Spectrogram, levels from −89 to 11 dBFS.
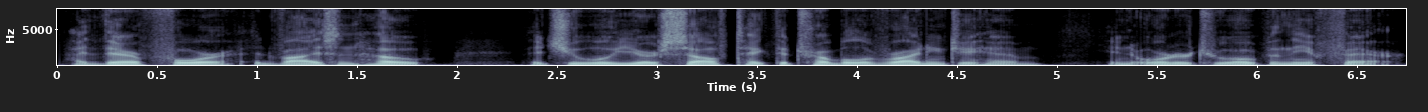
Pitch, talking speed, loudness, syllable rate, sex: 85 Hz, 195 wpm, -19 LUFS, 5.8 syllables/s, male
